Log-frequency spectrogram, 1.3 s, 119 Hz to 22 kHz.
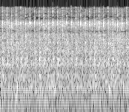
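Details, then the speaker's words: Mitsubishi 120 PS Ragasa diesel, first minute after restart following injection pump and nozzle work and fuel-delivery adjustment, fixing engine oil diluted with diesel fuel: steady, even clatter, no misses or extra knocks; normal idle. "kita coba dulu kita hidupkan lele di satelit untuk mesinnya sudah hidup agak menit pertama"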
